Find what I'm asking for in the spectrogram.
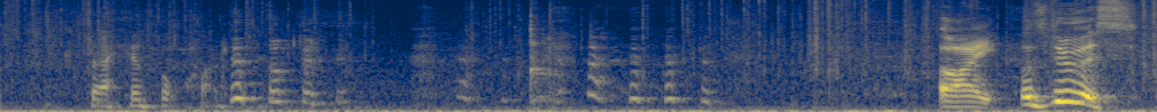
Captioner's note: laughs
